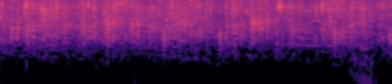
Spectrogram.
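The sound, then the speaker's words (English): People clapping steadily to applaud the Lord during a church service, a dense, even wash of many hands that keeps going at constant loudness from start to finish with no voices breaking through. “Applaud the Lord that you get to participate today.”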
